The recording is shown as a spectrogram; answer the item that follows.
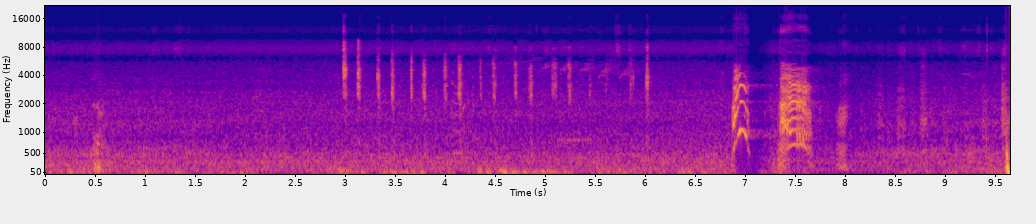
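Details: Domestic dog barking naturally in its surroundings: after several seconds of faint ticking, two short, harsh barks burst out close together near the end, followed by quiet.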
